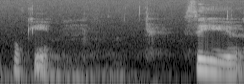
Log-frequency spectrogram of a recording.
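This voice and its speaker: Somewhat breathy and dark, mellow in tone, a woman speaks at a very slow pace in a fairly low pitch with lively intonation. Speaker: programming instructor. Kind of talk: tutorial.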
